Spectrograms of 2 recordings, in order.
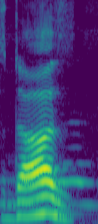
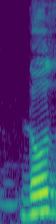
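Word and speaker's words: does: কাম মানে আছে বা ডি ওই এস ডাজ ডজ নয় উচ্চারণটা ডাজ আরেকবার ডি ওই এস ডাজ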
